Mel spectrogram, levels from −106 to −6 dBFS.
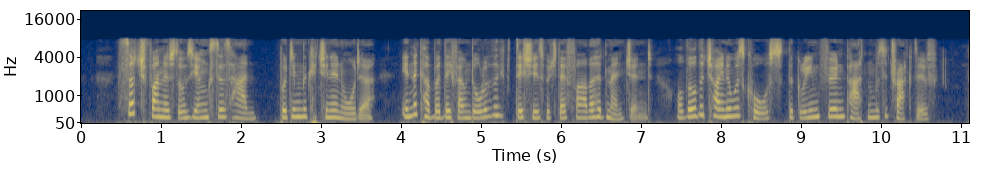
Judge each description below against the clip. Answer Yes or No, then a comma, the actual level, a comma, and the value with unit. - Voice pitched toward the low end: No, high, 240 Hz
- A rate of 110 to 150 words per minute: No, average, 195 wpm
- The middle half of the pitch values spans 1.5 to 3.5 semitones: Yes, average, 3.1 semitones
